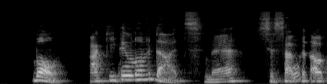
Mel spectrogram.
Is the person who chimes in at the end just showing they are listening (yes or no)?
yes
